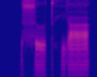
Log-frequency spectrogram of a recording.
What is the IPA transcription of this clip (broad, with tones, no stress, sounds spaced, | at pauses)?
s ɹ̩˨˩ t̪ʰ j ä˨˦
